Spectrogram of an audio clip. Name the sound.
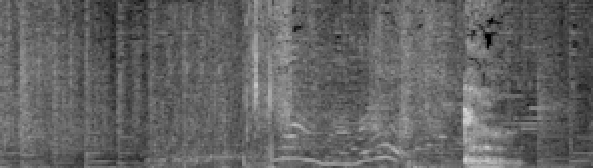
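coughing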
